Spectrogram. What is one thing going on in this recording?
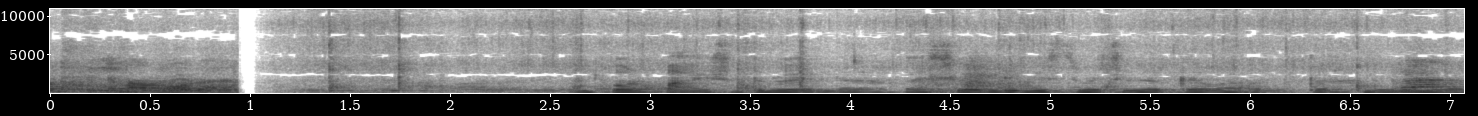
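A metal spatula scrapes and stirs food in a wok.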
